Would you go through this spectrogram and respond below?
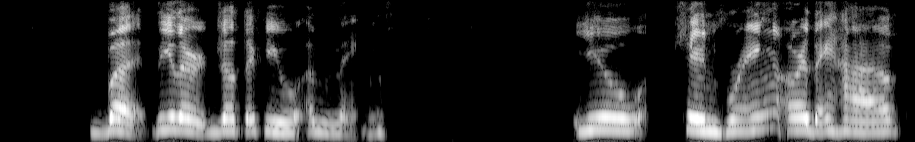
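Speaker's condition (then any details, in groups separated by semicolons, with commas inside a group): Cerebral palsy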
